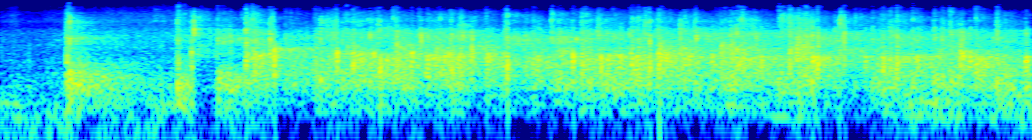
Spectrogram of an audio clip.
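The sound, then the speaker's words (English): An audience at an evening talk breaks into applause as the speaker, a judge, is introduced: a dense crackle of many hands clapping that starts abruptly and holds steady at a moderate level for several seconds, with no voices standing out. “I'm glad you're clapping now.”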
